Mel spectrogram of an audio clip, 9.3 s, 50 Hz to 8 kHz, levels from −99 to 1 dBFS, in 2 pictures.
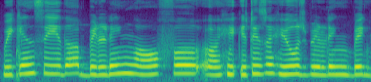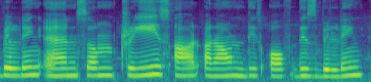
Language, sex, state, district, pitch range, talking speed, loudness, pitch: English, female, Maharashtra, Gondia, 220-265 Hz, 150 wpm, -13 LUFS, 245 Hz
